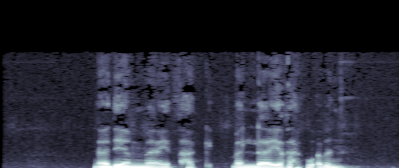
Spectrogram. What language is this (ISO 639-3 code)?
ara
